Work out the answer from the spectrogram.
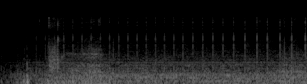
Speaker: you can hear that clicking now what happens is that you turn up the volume the frequency act the frequency of discharges actually decreases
